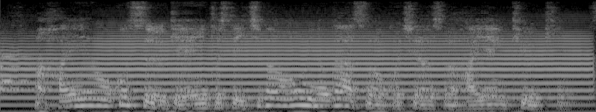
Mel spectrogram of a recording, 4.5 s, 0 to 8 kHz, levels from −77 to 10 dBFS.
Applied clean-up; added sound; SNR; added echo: none; Trumpet; -2 dB; reverberation time 0.3 s.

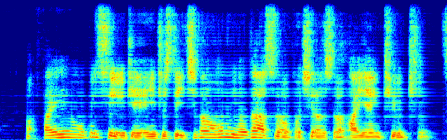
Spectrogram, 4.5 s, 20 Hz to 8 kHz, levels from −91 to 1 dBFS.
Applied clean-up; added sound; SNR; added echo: neural mask model DeepFilterNet 3.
